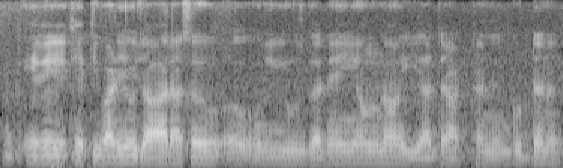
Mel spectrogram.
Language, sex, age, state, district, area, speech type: Dogri, male, 30-45, Jammu and Kashmir, Jammu, rural, spontaneous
